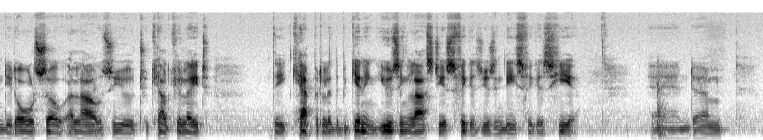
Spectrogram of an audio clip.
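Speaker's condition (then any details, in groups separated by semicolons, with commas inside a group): No condition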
